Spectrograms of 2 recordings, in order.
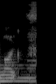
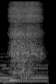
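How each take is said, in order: First: The consonant has an added uh vowel after it. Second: The consonant is said alone with no vowel. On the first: The speaker calls it wrong. "The incorrect way of saying these letters will all have a kind of an uh sound" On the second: The speaker calls it right. "when you remove that uh sound, the pure sounds are"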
